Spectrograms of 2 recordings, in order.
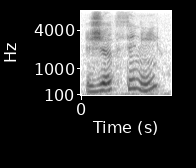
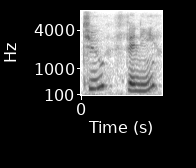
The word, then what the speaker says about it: finis: So I finish is je finis. You informal finish, tu finis. Notice that the S is not pronounced.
